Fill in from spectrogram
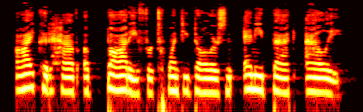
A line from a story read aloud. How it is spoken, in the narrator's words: Gar growled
